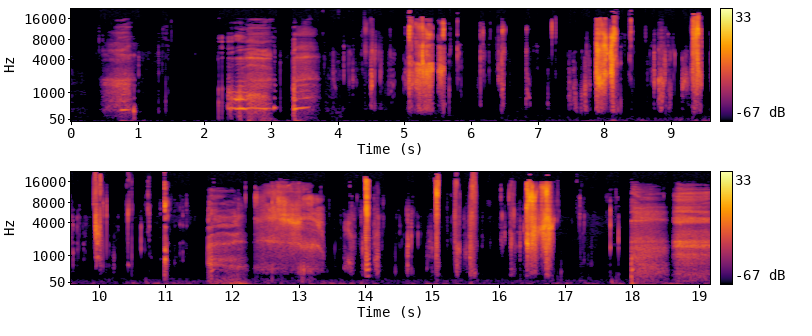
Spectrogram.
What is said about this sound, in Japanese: こういうゆっくりお互いの口を味わうチューもいいでしょう。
